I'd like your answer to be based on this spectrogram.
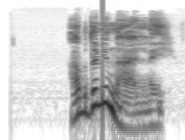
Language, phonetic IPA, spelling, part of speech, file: Russian, [ɐbdəmʲɪˈnalʲnɨj], абдоминальный, adjective, Ru-абдоминальный.ogg
- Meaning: abdominal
